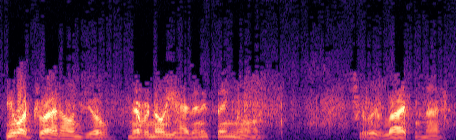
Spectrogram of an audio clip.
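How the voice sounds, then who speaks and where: An actor playing a chatty, fussy police detective in an old radio drama, folksy and earnest. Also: male voice, medium pitch, fairly quick, natural voice. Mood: chatty, pleased. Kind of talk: naturalistic 1950s radio drama acting. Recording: hissy, narrow old radio recording.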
